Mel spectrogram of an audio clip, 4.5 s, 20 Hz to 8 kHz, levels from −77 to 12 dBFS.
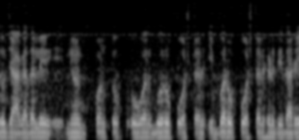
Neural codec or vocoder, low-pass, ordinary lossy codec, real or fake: none; none; none; real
